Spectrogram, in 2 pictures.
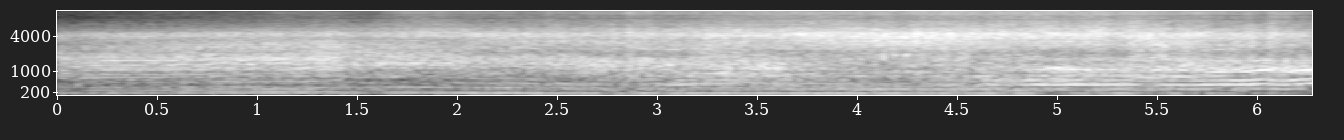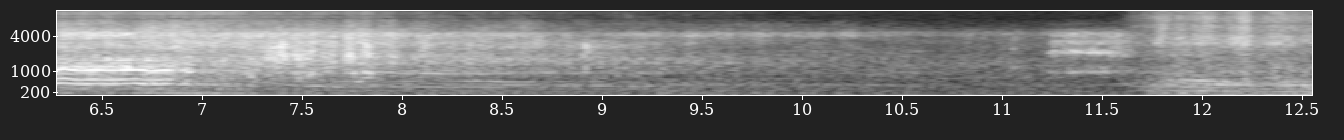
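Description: A rally car engine revs hard as it speeds past and fades away.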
